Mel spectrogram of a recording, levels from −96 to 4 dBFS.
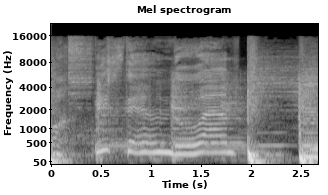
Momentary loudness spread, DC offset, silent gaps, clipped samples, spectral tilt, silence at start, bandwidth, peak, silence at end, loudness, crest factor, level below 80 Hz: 4 LU; under 0.1%; none; under 0.1%; -4.5 dB/octave; 0 s; 16.5 kHz; 0 dBFS; 0 s; -18 LUFS; 16 dB; -24 dBFS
